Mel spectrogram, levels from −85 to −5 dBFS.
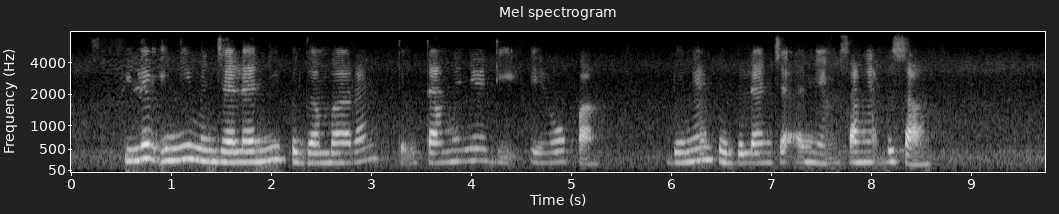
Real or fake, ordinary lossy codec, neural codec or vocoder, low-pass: real; Opus, 16 kbps; none; 7.2 kHz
